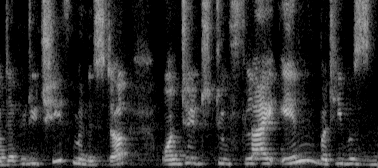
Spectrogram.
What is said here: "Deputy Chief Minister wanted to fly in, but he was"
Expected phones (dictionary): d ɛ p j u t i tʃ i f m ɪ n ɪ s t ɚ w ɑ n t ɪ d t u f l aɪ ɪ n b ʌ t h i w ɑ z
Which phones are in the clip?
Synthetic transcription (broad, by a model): d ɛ p j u t i tʃ i f m ɪ n ɪ s t ɚ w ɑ n t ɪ d t u f l aɪ ɪ n b ʌ t h i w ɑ z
